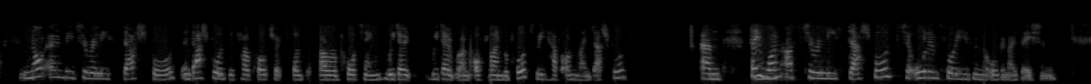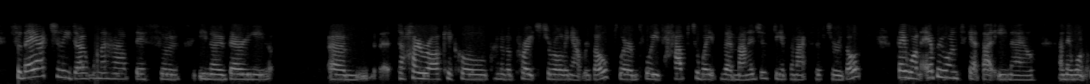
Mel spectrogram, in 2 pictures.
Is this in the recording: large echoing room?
no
